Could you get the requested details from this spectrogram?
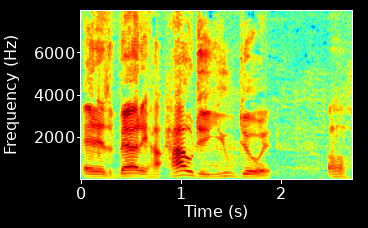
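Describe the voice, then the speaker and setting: A man's voice: medium pitch, moderate pace, a bit bright. A man live-streaming outdoors on a city street at night, chatting casually in a rambling, joking way with plenty of fillers. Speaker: livestreamer.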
